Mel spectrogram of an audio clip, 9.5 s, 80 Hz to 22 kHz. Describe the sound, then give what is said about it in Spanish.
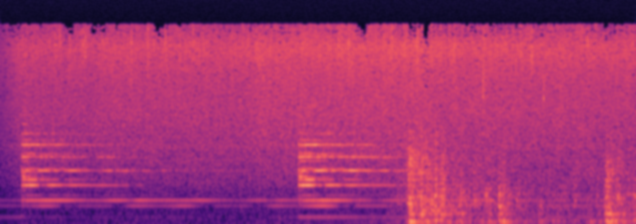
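A church bell tolls twice at night, slow and ringing, each strike humming as it fades, while steady rain falls and a low rumble of thunder swells in near the end. “En la medianoche y a las 2 de la madrugada se escuchaba el sonido de la campana.”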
